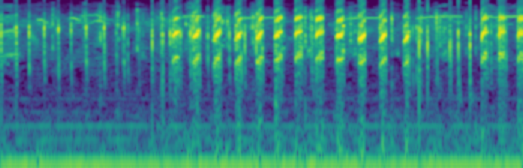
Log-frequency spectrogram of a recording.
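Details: Edible-nest swiftlet lure sound, recommended for new swiftlet houses and for use morning, noon and night: a dense, fast chittering of high, sharp twittered chirps, several each second, growing louder and busier halfway through, with a faint low hum.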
